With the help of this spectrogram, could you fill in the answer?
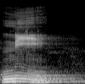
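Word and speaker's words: knee: यदि किसी वर्ड में के एन साथ में हो तो के का उच्चारण साइलेंट होता है जैसे नी नोब नाइफ नो नाइट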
